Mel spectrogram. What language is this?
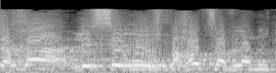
Hebrew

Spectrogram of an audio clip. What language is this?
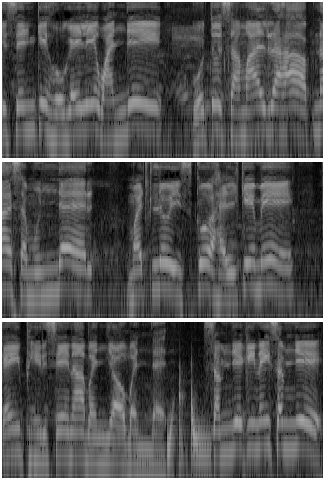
Hindi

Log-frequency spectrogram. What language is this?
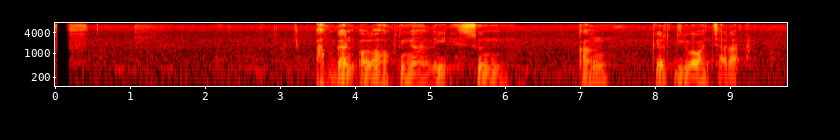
Sundanese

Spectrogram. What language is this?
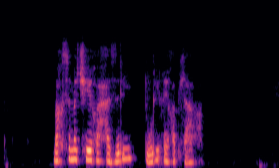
Kabardian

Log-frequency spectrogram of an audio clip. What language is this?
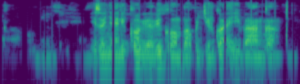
Kinyarwanda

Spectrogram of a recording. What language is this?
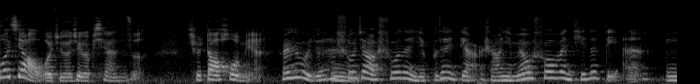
Chinese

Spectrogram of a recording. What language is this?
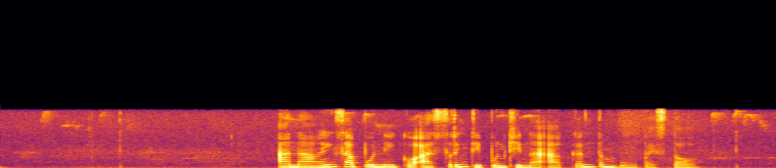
Javanese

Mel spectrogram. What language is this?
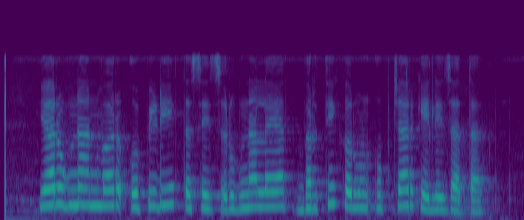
Marathi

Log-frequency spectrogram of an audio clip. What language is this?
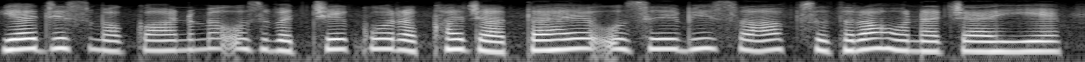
Urdu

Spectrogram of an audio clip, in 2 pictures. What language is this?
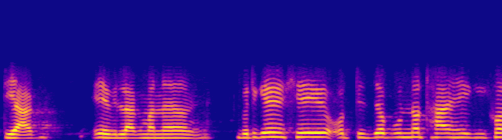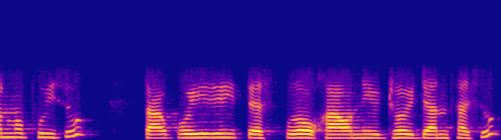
Assamese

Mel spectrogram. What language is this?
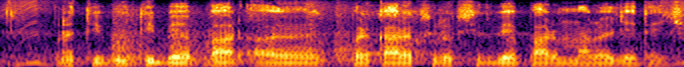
Maithili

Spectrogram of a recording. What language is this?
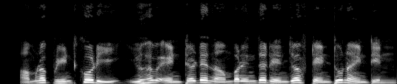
Bangla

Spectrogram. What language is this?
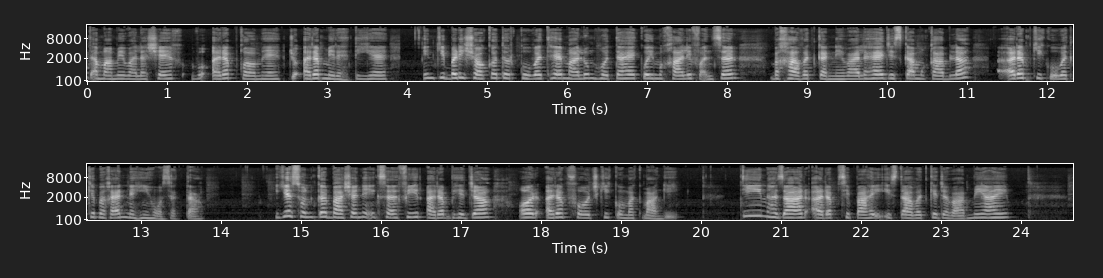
Hindi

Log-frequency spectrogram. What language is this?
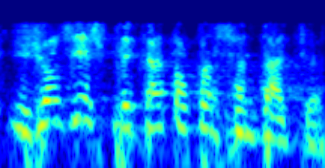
Catalan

